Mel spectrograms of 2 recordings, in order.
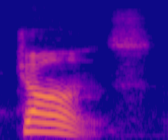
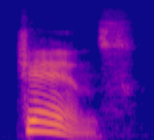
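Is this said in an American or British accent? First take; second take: British; American. First: It is said in a British accent. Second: It is said in an American accent. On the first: "British English" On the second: "American English"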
